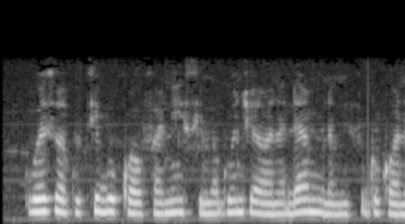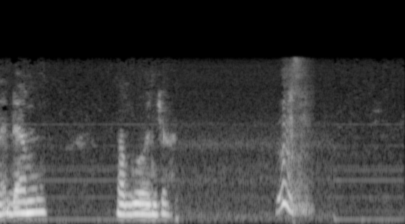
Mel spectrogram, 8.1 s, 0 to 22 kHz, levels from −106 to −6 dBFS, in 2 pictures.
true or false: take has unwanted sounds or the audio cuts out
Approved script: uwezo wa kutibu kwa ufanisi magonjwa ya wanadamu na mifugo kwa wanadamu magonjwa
true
